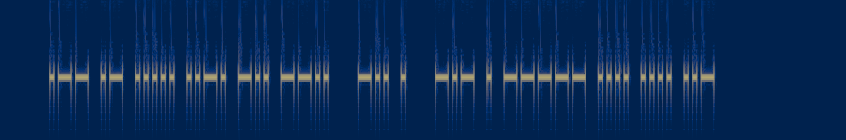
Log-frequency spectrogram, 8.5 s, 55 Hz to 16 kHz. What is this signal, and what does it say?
Morse code, heard as a keyed tone, about 28 wpm, 700 Hz. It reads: WA5FDZ DE KE0HHU
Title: USA Callsign DE Callsign 28wpm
